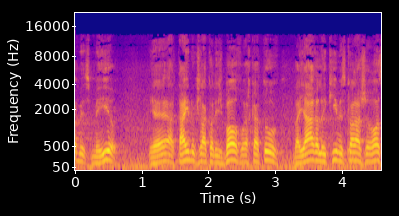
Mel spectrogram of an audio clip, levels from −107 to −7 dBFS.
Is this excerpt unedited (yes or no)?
yes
